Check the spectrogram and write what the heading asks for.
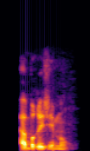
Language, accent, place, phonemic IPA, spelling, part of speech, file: French, France, Lyon, /a.bʁe.ʒe.mɑ̃/, abrégément, adverb, LL-Q150 (fra)-abrégément.wav
- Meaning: abridgedly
